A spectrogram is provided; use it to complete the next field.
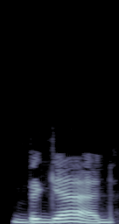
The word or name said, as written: begad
